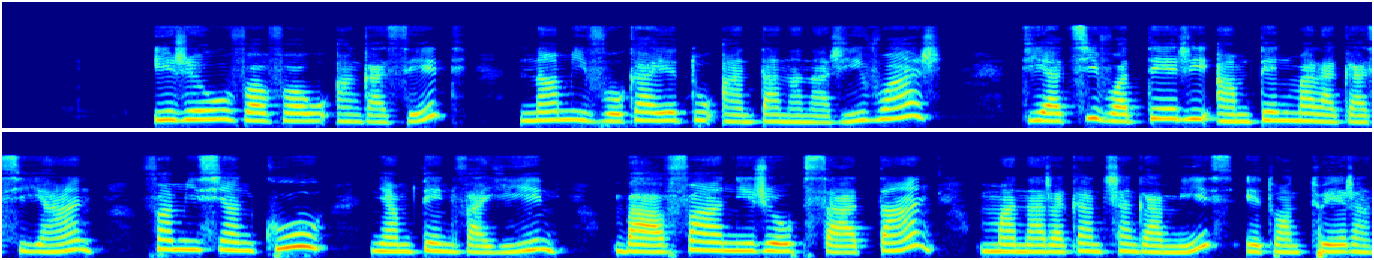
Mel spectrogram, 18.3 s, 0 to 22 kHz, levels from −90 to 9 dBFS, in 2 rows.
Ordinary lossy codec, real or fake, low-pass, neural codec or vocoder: MP3, 96 kbps; real; 9.9 kHz; none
